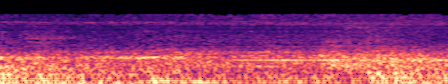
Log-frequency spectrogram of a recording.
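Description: Hydraulic scrap metal baler's power unit running: a steady low hum and rumble, with a faint steady whine joining about halfway through.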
